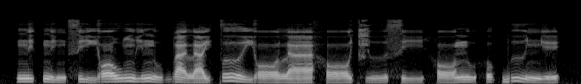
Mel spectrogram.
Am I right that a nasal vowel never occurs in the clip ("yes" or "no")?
yes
